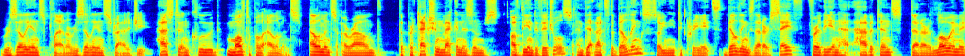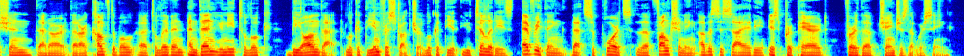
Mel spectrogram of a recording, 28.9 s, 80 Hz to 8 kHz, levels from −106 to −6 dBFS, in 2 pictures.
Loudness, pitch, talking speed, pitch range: -21 LUFS, 110 Hz, 165 wpm, 100-115 Hz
